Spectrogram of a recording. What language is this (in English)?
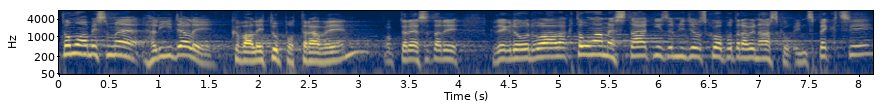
Czech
